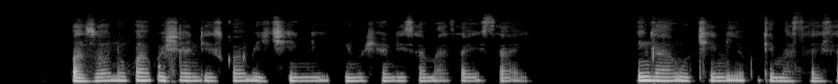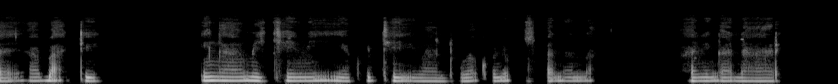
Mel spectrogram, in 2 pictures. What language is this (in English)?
Ndau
